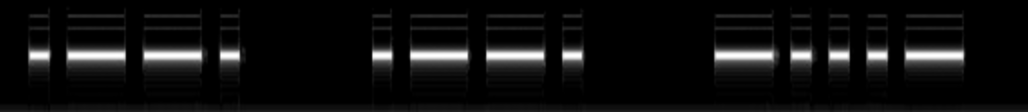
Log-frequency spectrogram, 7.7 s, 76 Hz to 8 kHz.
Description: Morse code, heard as a keyed tone, about 8 wpm, 800 Hz. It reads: P P <BT>
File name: CW gyakorlas p 7 baud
